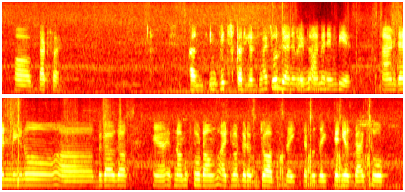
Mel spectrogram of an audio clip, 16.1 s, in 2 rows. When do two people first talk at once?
5.2 s

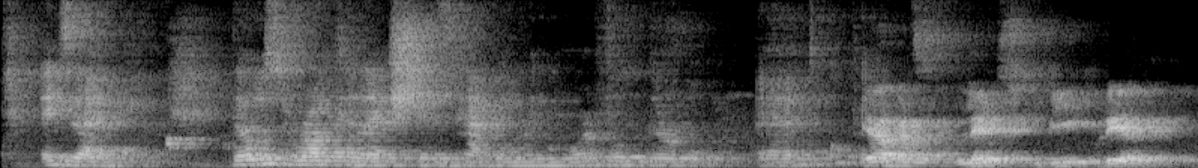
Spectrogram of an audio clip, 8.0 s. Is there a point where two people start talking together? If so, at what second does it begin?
none

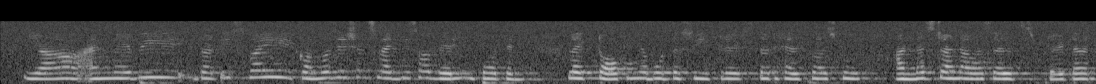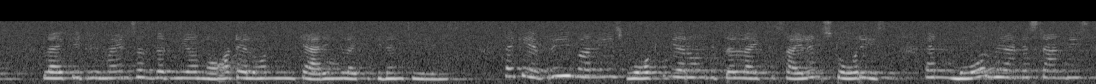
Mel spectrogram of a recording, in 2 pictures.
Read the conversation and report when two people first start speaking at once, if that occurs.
none

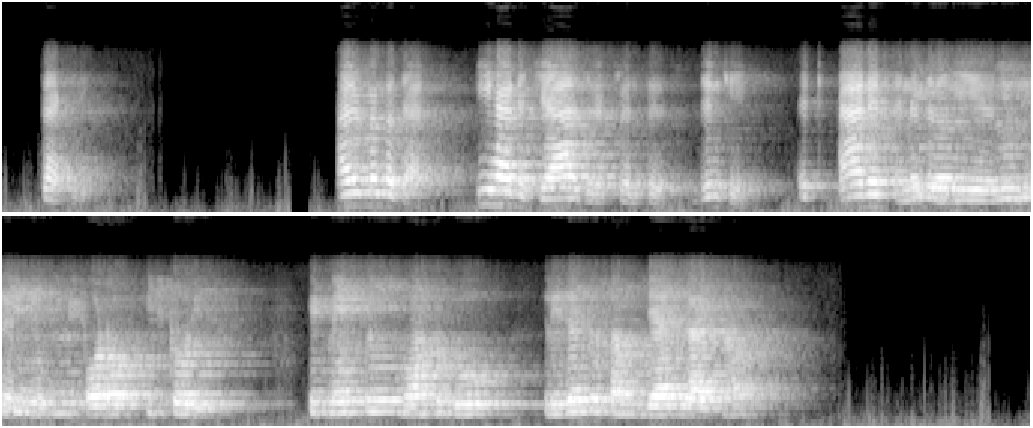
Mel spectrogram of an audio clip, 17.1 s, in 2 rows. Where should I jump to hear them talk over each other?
7.6 s

